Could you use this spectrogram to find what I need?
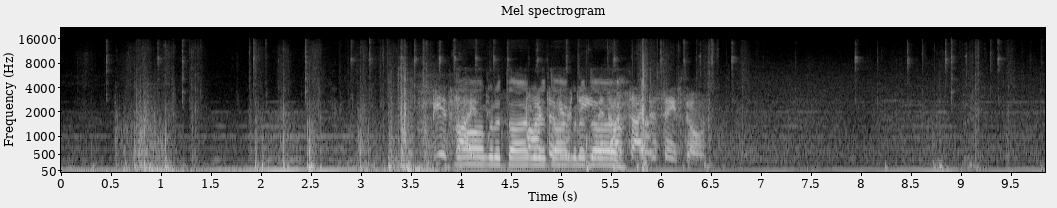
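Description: Footsteps thud quickly on wooden stairs and floors.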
